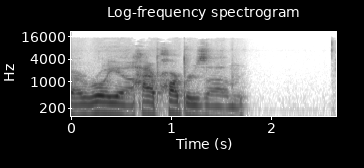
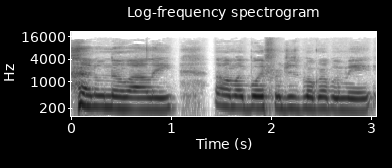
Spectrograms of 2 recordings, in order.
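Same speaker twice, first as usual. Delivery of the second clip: higher, lightly voiced hurt sister; a hint of upset Thea; 6 semitones higher than usual. Sister telling brother about the breakup, lightly voiced higher and hurt. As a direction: mildly mimic a young woman just dumped, higher.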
